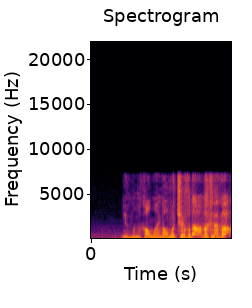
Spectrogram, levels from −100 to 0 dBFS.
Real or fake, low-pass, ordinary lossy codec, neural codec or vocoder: fake; 7.2 kHz; none; codec, 44.1 kHz, 2.6 kbps, SNAC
